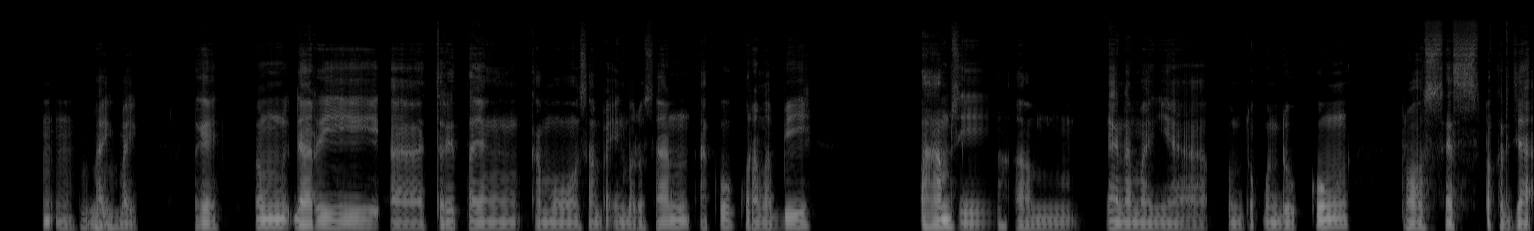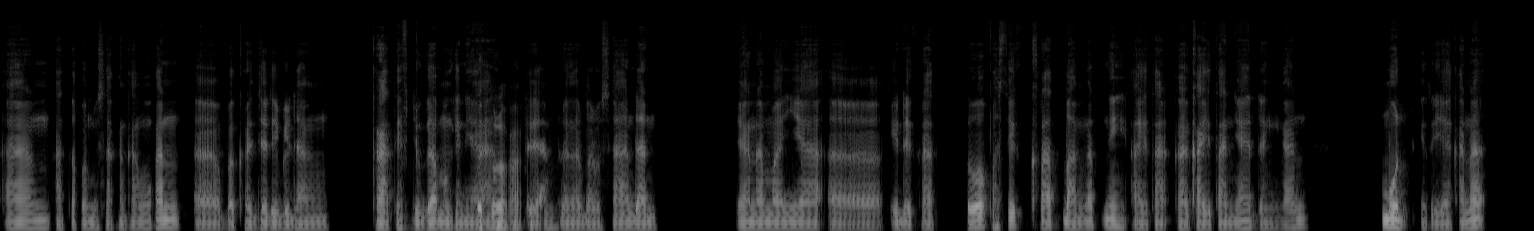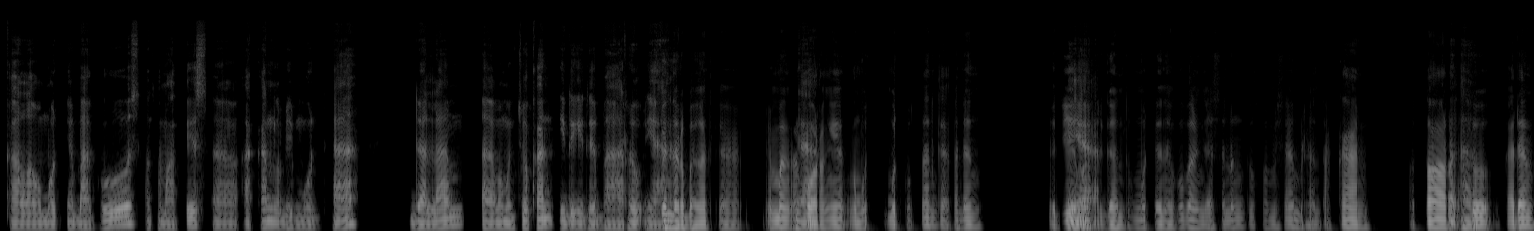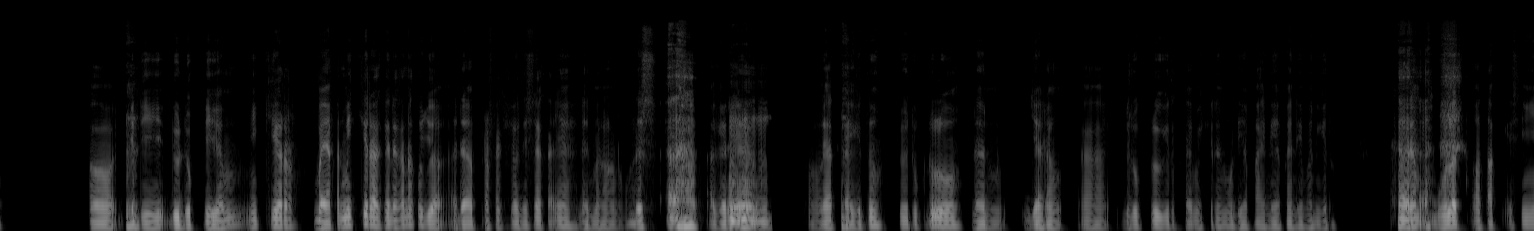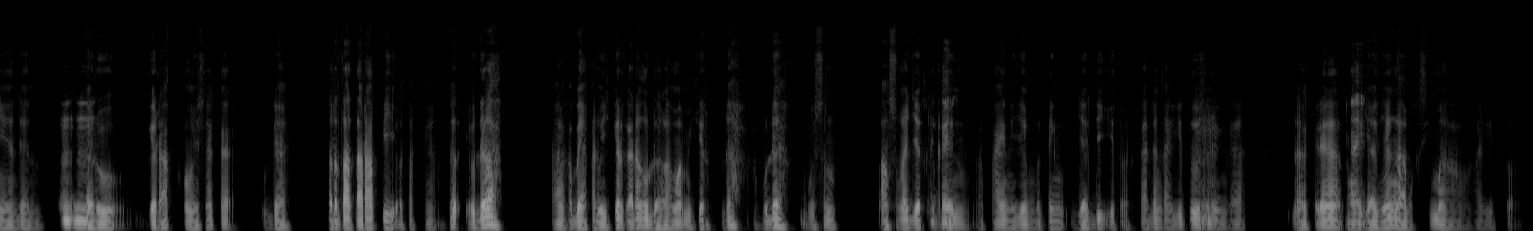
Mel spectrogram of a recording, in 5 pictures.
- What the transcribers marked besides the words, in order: in English: "mood"; in English: "mood-nya"; in English: "mood-mood-an"; in English: "mood"; tapping; chuckle
- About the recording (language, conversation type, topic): Indonesian, advice, Bagaimana cara mengubah pemandangan dan suasana kerja untuk memicu ide baru?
